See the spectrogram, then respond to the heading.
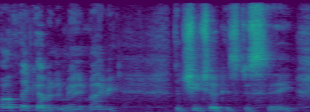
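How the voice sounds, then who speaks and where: A voice with a Southern US accent and audible room echo. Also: woman. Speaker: interviewee recounting family history. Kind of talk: oral history reminiscence. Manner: halting, with fillers and self-corrections.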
